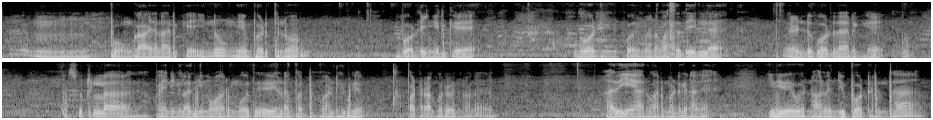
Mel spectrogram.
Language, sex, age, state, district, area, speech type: Tamil, male, 18-30, Tamil Nadu, Kallakurichi, rural, spontaneous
